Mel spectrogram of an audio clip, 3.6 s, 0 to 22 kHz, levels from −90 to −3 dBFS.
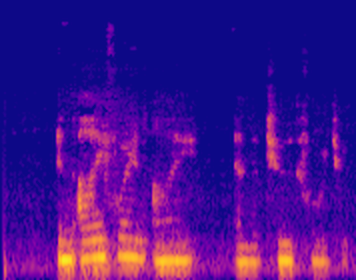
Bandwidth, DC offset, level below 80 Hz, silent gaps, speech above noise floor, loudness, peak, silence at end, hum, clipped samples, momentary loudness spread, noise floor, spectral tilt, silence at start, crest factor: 4.9 kHz; under 0.1%; -54 dBFS; none; 41 dB; -21 LUFS; -6 dBFS; 0.2 s; none; under 0.1%; 16 LU; -61 dBFS; -9.5 dB/octave; 0.55 s; 16 dB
